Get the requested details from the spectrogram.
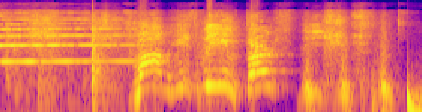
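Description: A young man shouts wildly, close by.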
